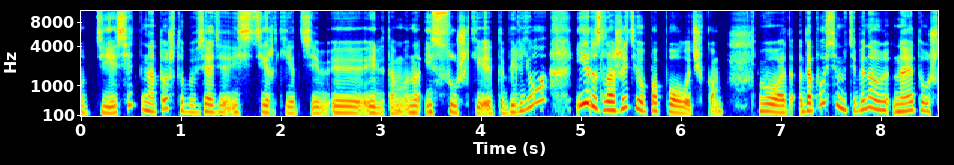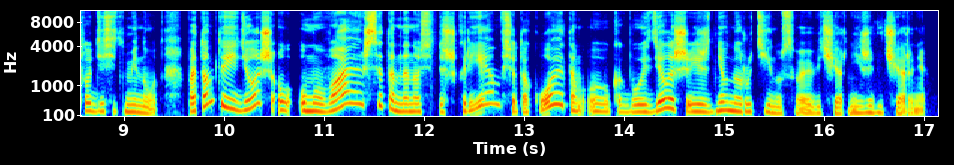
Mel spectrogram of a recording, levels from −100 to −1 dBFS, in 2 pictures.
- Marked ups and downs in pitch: Yes, wide, 5.7 semitones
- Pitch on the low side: No, high, 190 Hz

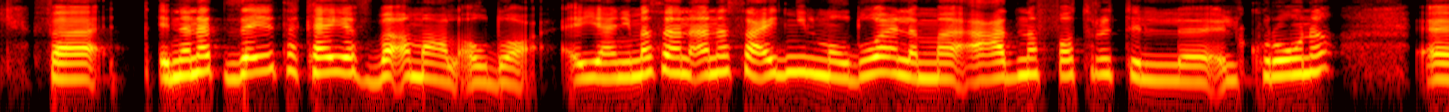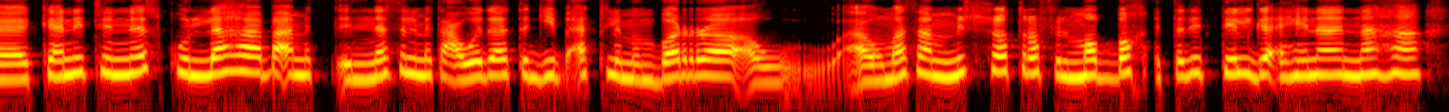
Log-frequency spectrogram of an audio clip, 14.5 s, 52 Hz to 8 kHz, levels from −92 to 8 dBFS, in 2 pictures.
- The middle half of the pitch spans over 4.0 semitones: No, average, 3.7 semitones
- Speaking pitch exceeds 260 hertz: Yes, very high, 270 Hz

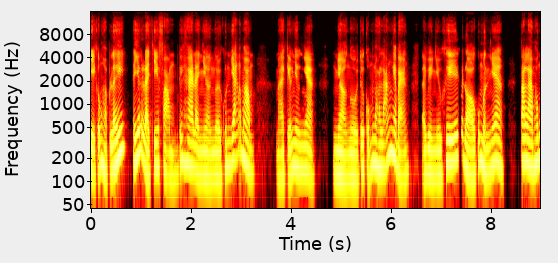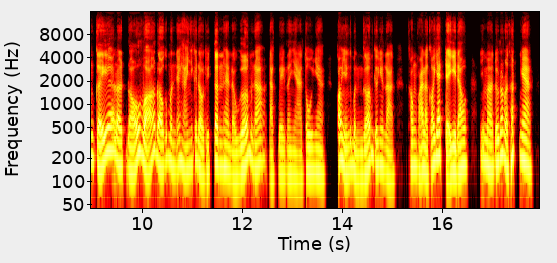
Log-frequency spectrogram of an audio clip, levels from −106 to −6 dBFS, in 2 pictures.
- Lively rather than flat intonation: Yes, wide, 5.8 semitones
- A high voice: No, medium, 150 Hz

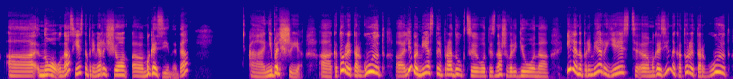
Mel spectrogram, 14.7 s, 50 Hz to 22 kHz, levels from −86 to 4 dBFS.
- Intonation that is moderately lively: No, wide, 7.0 semitones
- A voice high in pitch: Yes, high, 205 Hz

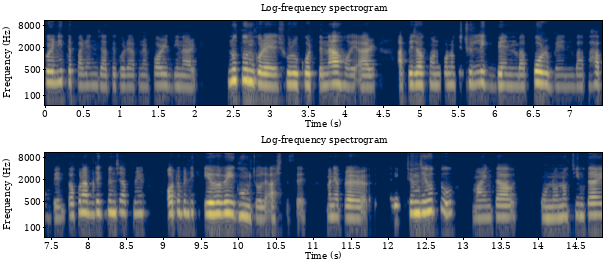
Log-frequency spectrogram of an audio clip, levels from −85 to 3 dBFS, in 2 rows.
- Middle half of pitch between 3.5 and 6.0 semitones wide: Yes, average, 4.4 semitones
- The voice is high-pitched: Yes, high, 205 Hz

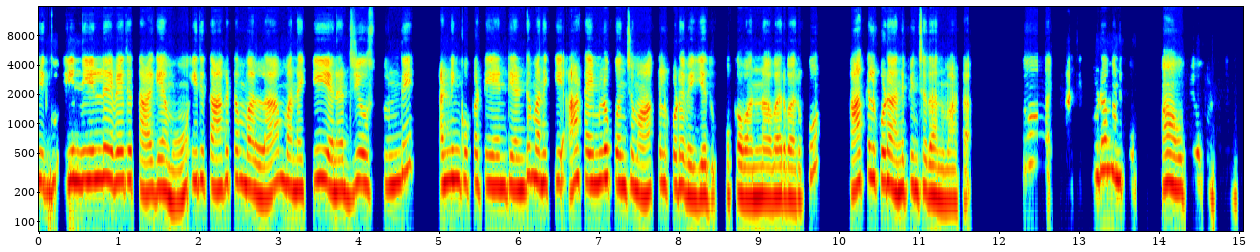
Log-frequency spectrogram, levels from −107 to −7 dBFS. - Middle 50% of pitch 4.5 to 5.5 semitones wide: Yes, average, 4.8 semitones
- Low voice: No, high, 235 Hz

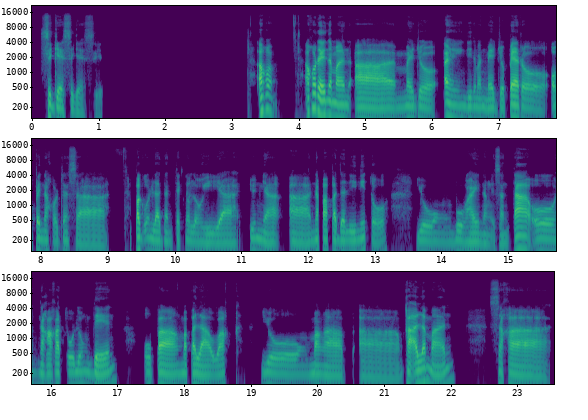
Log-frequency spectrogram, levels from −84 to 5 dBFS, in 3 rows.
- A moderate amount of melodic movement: No, narrow, 2.2 semitones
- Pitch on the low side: Yes, very low, 95 Hz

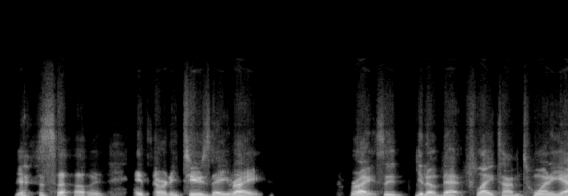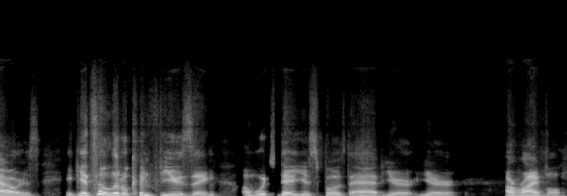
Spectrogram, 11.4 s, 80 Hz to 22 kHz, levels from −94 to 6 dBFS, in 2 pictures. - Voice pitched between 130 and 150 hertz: Yes, medium, 140 Hz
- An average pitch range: Yes, average, 4.2 semitones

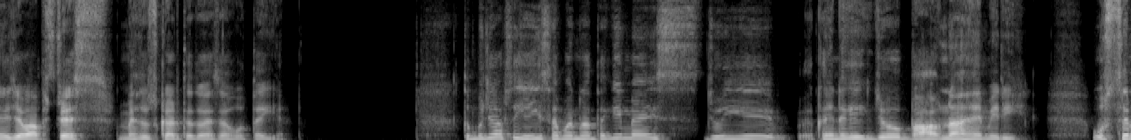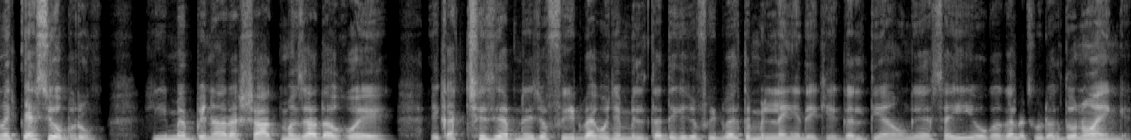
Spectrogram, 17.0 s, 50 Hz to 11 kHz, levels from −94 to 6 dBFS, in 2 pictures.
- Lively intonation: Yes, wide, 5.9 semitones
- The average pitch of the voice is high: No, medium, 150 Hz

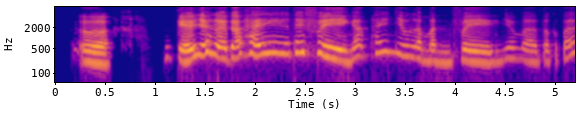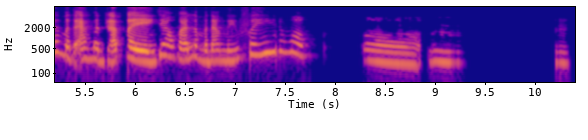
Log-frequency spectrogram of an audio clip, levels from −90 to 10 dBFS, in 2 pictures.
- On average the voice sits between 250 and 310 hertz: Yes, very high, 260 Hz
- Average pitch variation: No, wide, 7.2 semitones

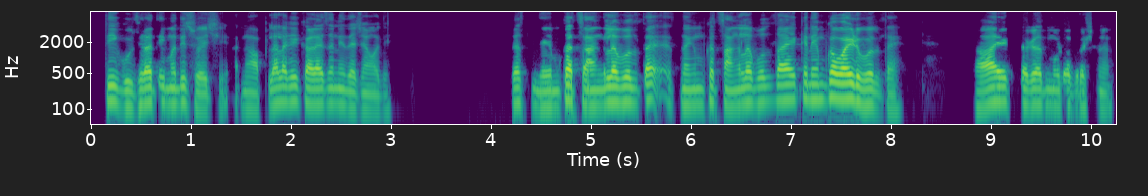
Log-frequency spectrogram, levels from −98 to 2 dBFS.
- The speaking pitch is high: No, low, 125 Hz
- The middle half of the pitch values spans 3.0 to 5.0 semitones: Yes, average, 3.4 semitones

